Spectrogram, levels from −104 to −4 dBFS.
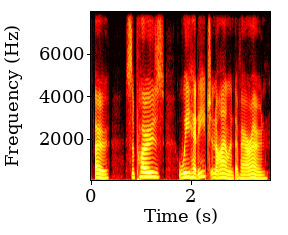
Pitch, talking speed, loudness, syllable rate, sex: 185 Hz, 165 wpm, -19 LUFS, 4.6 syllables/s, female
